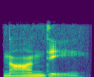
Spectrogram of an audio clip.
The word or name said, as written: Nadi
